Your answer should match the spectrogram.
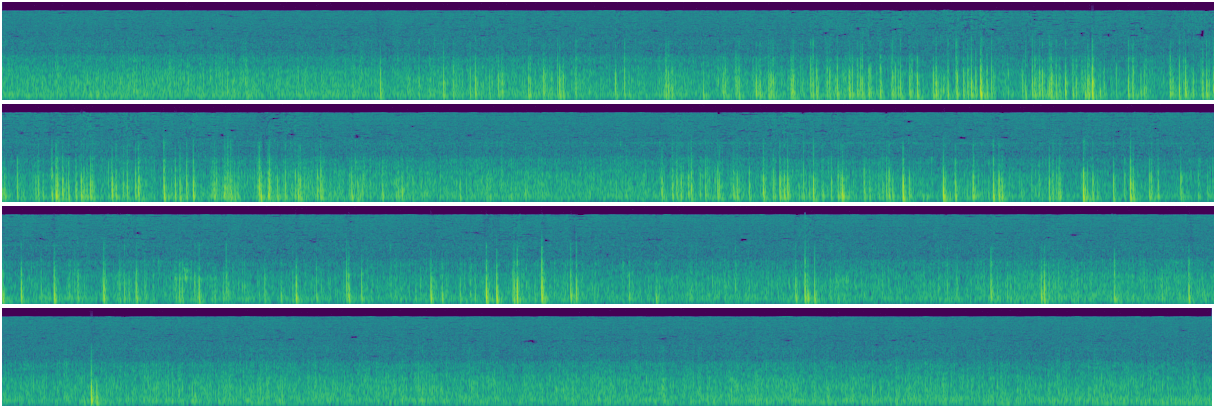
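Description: Steady rain hiss, with two spells of dense, irregular crackling taps from large drops striking something close by in the first fifteen seconds, thinning to a few scattered taps a little later.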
